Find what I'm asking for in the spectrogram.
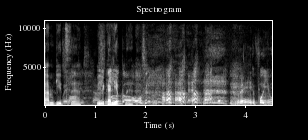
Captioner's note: Смеются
